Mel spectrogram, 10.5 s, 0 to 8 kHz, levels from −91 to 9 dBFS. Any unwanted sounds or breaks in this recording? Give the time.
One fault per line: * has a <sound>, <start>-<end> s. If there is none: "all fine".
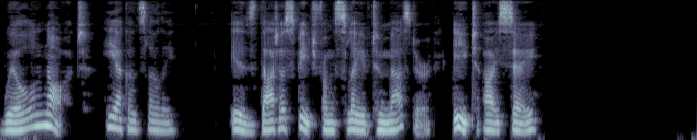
all fine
